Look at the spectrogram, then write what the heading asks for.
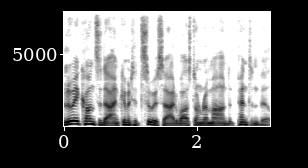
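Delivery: plain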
